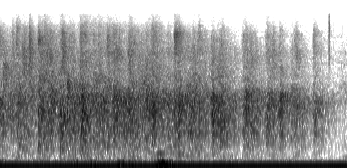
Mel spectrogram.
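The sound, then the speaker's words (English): An audience claps steadily for a few seconds to celebrate a house built on a mission trip, a dense, even patter of many hands with no voices, sitting over a constant low hum. “But it was, oh yeah, let's clap for that.”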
